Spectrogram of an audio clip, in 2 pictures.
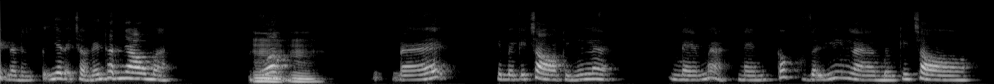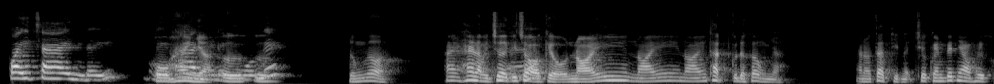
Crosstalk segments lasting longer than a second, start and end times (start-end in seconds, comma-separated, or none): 11.4-12.7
